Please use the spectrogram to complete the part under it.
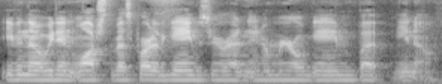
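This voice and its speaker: A young man co-hosting a casual sports podcast, recapping the game in a steady run of facts and laughing it off. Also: medium pitch, very fast. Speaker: podcast co-host. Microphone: one camera shared by three.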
